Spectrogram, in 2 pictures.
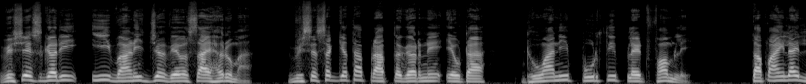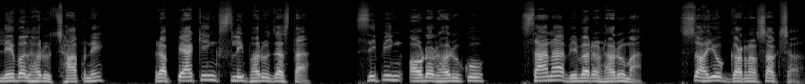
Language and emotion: Nepali, neutral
